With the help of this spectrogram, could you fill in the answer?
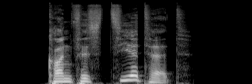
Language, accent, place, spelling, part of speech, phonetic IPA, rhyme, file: German, Germany, Berlin, konfisziertet, verb, [kɔnfɪsˈt͡siːɐ̯tət], -iːɐ̯tət, De-konfisziertet.ogg
- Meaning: inflection of konfiszieren: 1. second-person plural preterite 2. second-person plural subjunctive II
